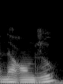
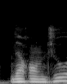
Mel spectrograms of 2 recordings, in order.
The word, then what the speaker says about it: Naranjo: Et là, en l'occurrence, je pense à Naranjo, je le prononce à la française. Et ça va nous être bien utile aujourd'hui parce que Naranjo a notamment déposé sur cette figure cosmologique qu'est l'énéagramme les mécanismes de défense.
